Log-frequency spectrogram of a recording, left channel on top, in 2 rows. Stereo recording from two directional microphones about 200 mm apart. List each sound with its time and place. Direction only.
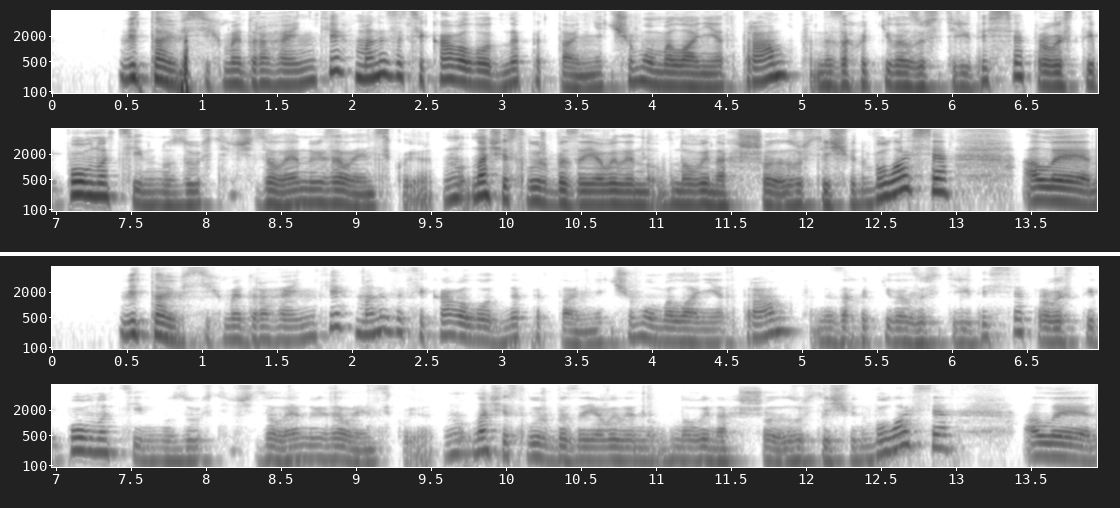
0.4 s a woman's voice: 20° left (ahead or behind)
